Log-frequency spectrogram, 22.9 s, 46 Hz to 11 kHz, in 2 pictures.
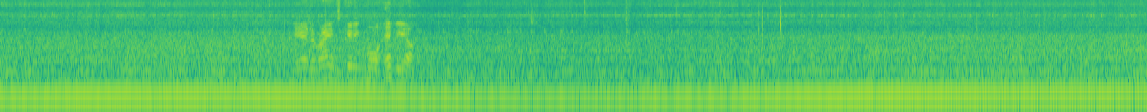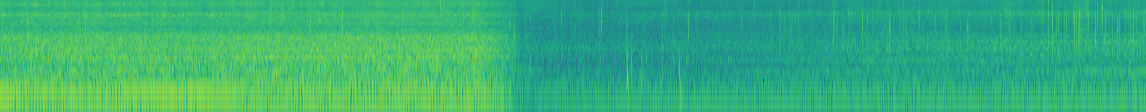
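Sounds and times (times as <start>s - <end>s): aircraft tug engine running: 0.0s - 22.9s
rain hissing: 0.0s - 22.9s.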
